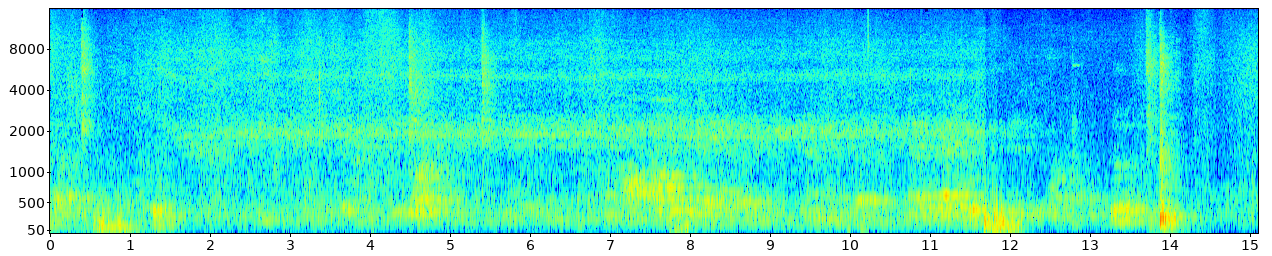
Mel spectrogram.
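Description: DEVE hydraulic elevator running between floors, with a faint steady whine. A low thump comes near the end, then a sharp click.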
